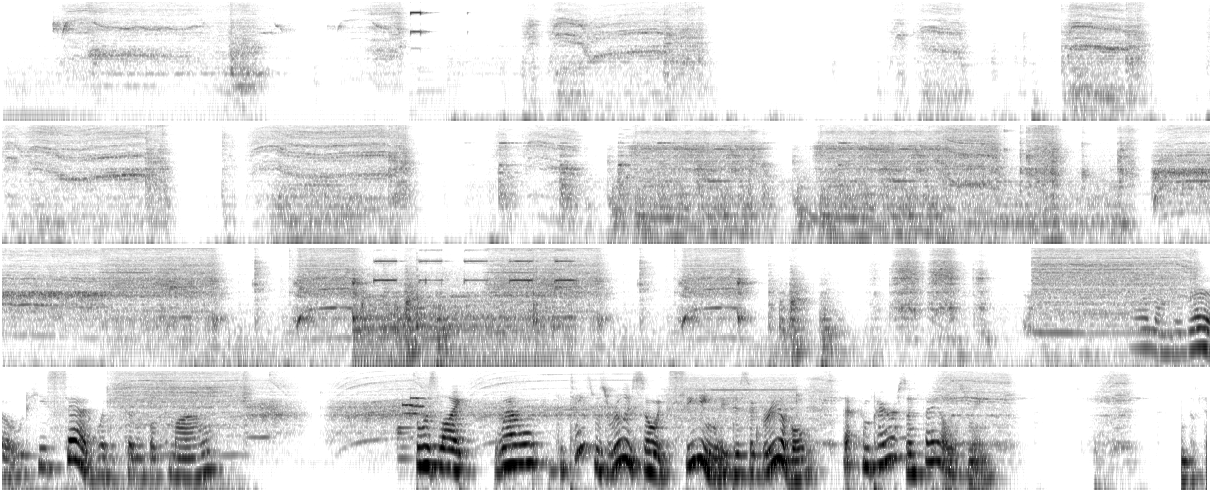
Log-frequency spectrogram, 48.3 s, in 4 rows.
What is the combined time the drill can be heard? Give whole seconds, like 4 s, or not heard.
48 s.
